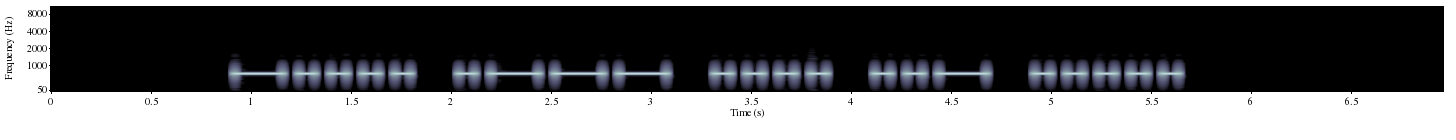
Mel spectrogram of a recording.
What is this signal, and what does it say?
Morse code, heard as a keyed tone, about 15 wpm, 700 Hz. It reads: 6JHU5
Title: Five Challenging Letter-Number Combinations 15wpm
